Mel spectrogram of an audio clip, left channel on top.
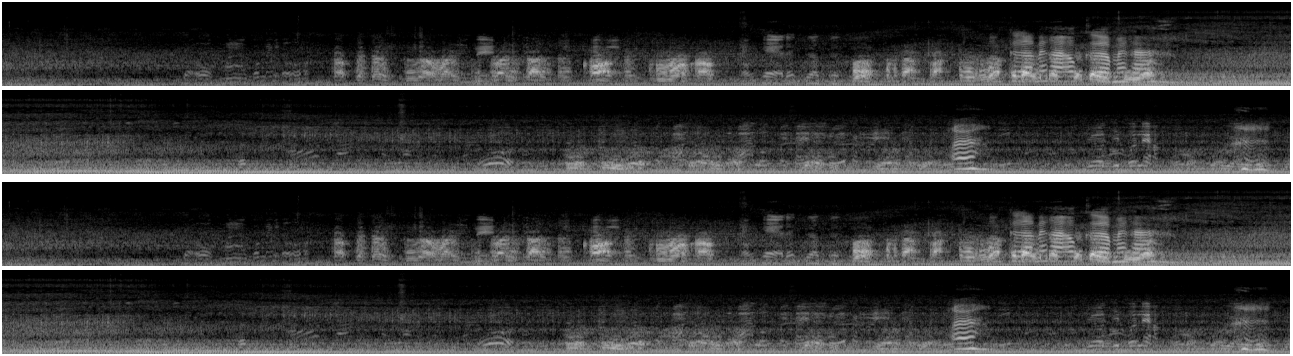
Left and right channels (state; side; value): identical; both; correlation 1.00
